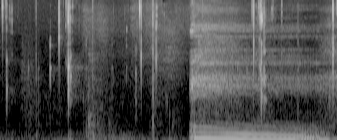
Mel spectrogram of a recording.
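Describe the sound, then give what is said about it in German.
A few sharp, crisp crunches of someone biting into potato chips, modest in volume, followed by a loud, sustained humming tone that slowly slides downward in pitch. “Die nächste Chipsorte.”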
